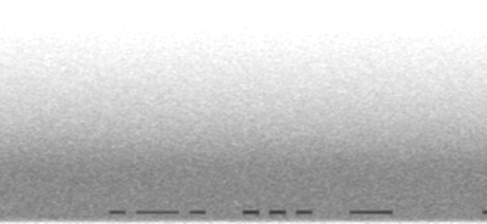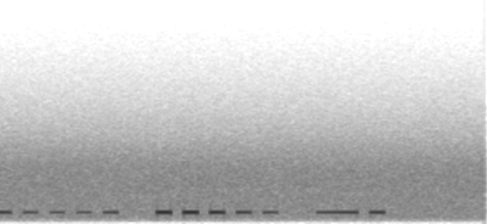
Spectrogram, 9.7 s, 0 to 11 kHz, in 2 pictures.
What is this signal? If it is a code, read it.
Morse code, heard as a keyed tone, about 9 wpm, 600 Hz, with radio static and fading. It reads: RST 55N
